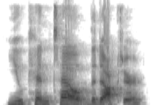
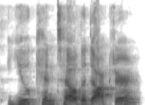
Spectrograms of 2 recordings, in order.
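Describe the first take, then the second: No difference in how they are said.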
